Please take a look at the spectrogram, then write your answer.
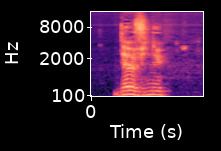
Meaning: feminine singular of devenu
- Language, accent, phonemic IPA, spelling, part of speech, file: French, Canada, /də.v(ə).ny/, devenue, verb, LL-Q150 (fra)-devenue.wav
